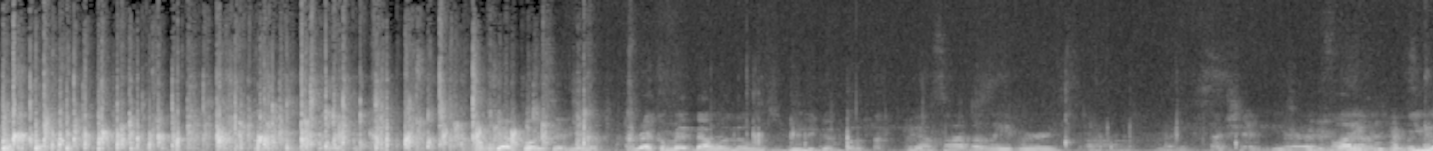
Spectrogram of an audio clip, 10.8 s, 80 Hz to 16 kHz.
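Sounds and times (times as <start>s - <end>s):
small group clapping: 0.0s - 7.0s
speech: 3.8s - 10.7s.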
